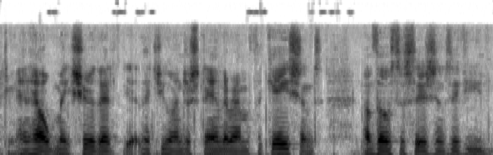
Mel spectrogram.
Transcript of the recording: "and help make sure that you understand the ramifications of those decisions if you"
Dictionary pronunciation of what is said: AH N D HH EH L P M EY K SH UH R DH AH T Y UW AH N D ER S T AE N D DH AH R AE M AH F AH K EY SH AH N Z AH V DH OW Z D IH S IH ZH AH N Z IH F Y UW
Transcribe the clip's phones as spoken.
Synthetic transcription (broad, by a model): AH N HH EH L P M EY K SH UH R DH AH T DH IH AH N D ER S T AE N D DH AH R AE M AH F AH K EY SH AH N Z AH V DH OW Z D IH S IH ZH AH N Z IH F Y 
